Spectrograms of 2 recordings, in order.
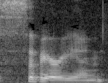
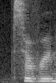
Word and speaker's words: Severine: I've been saying it in my head wrong for like 7 years, 8 years. And I even looked it up years ago and was told it was Severian. Actually, it was like some writer's name and they were pronouncing it. I was like, I guess that's how you say it, but it's Severine.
